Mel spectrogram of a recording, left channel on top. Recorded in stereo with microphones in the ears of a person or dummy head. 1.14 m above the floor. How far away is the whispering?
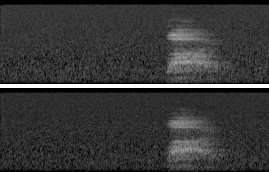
About 9 m.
